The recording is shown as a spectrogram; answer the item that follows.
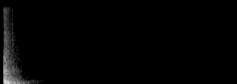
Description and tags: Varied hits on materials in my basement - cardboard boxes, a treadmill, wooden table, etc...most of the sounds from this pack were extracted from a recording of me striking said objects with my palm.
Because of proximity effect, I found some of these to be useful for the sound of an object hitting the ground.
noise, ground, 2x4, foley, thud, floor, thap, tall, tap, wood, impact, drop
